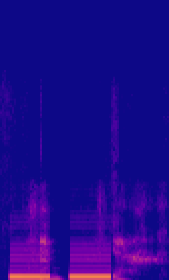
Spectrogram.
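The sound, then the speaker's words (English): Telephone dialing tones as a phone number is entered: two steady, evenly loud electronic beeps of equal length, separated by a short gap, followed by a faint, brief trailing sound. “We're dialing. Yeah. Hope he answers.”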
